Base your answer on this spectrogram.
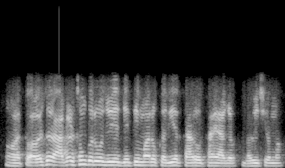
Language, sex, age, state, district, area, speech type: Gujarati, male, 30-45, Gujarat, Morbi, rural, conversation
